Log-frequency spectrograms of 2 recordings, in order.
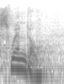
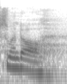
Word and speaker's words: Swindoll: Or as my dad used to say, Chuck Swindle. He never knew he was saying it wrong. Chuck Swindoll.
